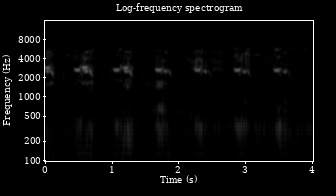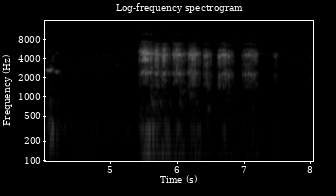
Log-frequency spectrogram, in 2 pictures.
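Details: Black francolin giving a series of harsh, grating notes about twice per second, then a louder, denser burst of repeated scratchy notes near the end, with faint low background noise.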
